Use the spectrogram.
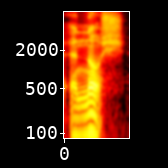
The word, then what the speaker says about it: Enosh: I'm not going to mark an accent mark here because the accent is going to be on the final syllable.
